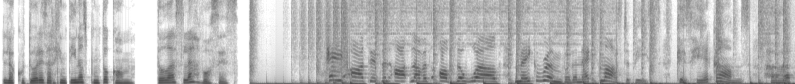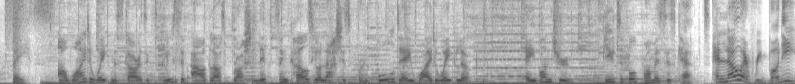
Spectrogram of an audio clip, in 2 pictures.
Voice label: Ingles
